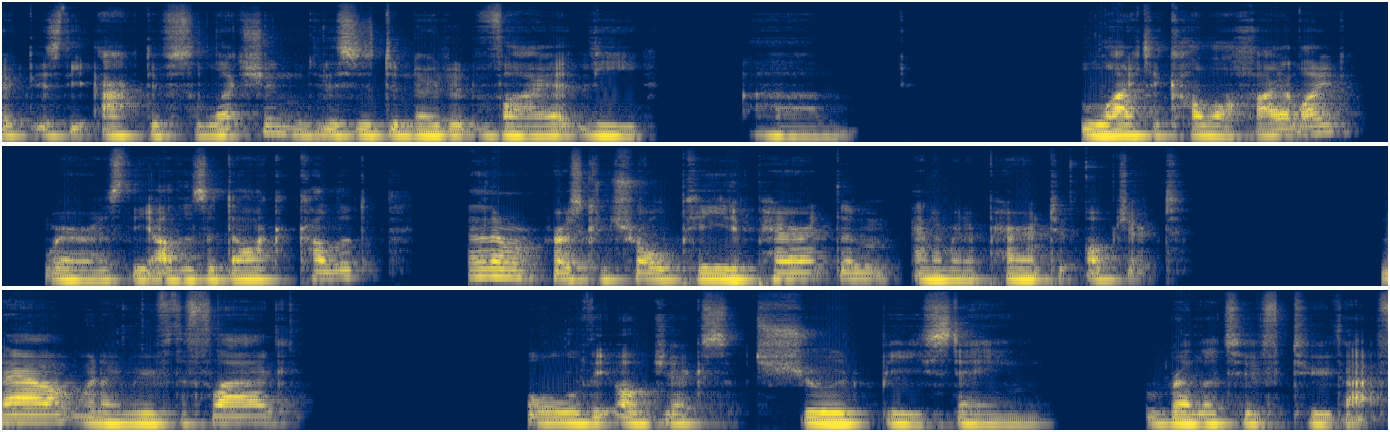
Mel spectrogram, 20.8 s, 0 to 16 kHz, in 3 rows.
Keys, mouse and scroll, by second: 10.0 ctrl+p, 14.5-15.3 right drag, 15.7 g.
